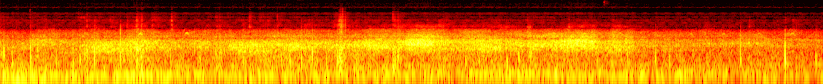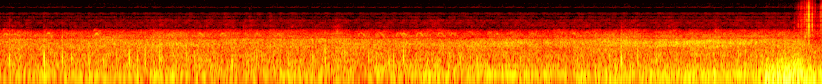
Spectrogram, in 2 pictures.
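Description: Footsteps crunch on snow outdoors.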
